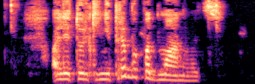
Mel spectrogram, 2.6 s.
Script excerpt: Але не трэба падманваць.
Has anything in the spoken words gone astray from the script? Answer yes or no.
yes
